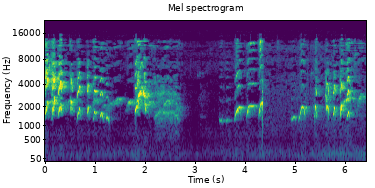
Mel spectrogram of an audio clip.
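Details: Cockatiel, kept for training other birds to sing, giving whistled, chirping phrases: rapid descending notes, a pause, then rising slurred whistles and a run of repeated flat whistles.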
